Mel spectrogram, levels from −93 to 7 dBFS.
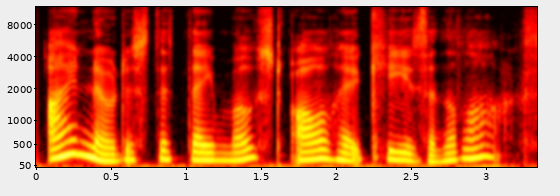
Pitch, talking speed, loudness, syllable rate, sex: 180 Hz, 195 wpm, -18 LUFS, 4.2 syllables/s, female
